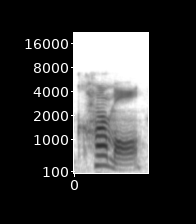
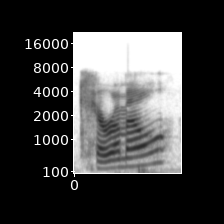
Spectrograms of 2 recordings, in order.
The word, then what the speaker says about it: caramel: So I pronounce the word caramel, which is how it's typically pronounced on the West Coast, if you look at language dialect maps. And but people on the East Coast absolutely believe it should be caramel, three syllables, or caramel.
